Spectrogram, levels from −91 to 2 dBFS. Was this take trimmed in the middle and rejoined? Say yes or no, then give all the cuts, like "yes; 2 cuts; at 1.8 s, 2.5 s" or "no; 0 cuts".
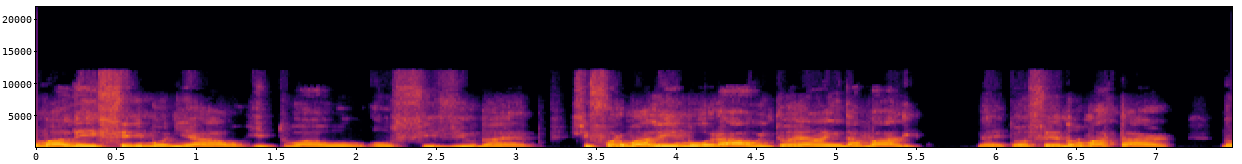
yes; 1 cut; at 3.2 s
